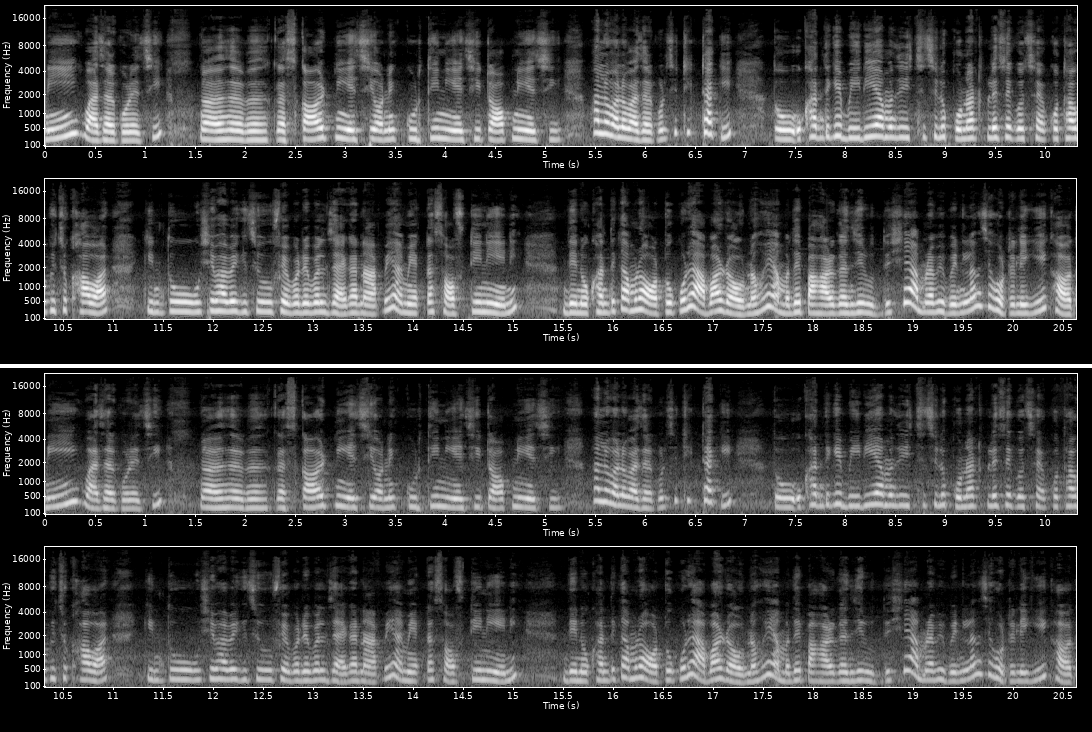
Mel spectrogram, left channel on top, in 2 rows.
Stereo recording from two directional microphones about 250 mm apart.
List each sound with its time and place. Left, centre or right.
0.0 s a woman's voice: left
